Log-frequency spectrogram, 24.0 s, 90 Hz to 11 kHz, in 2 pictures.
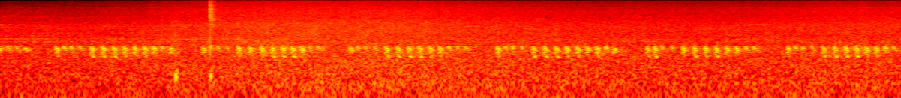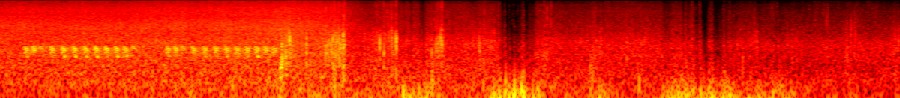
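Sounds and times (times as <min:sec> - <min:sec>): steady hiss: 0:00.0 - 0:17.3.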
